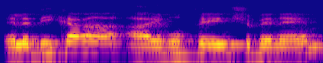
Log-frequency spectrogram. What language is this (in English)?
Hebrew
